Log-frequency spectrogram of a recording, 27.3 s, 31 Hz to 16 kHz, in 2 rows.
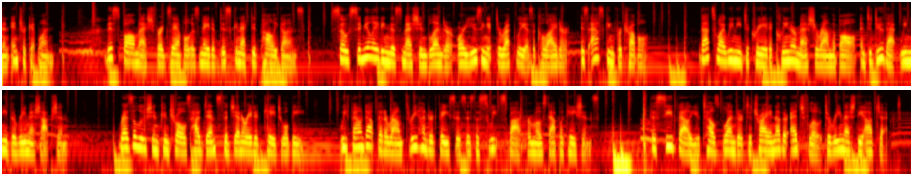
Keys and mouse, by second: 2.0 g, 4.1 click, 4.4 g, 6.2 click, 6.8 click, 7.0 g, 8.8 click, 9.0 g, 10.0 Tab, 15.4 click, 16.7-18.6 drag, 19.4 x, 20.3-23.5 drag, 23.7 x, 24.5-27.2 drag, 25.7 KP_0.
